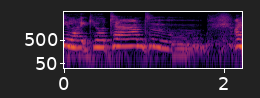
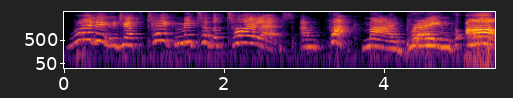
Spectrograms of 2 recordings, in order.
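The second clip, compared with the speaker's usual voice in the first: bellowed, very loud top-of-the-lungs yell; 2 semitones higher, 16 dB louder than usual. Retelling a drunk wife on a full train: imitating a wife shouting loudly. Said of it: "the wife shouts out at the top of her lungs".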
